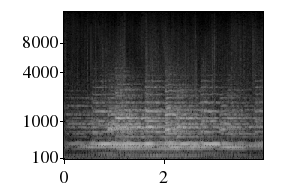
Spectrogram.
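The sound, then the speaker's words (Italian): Church bells ring out over Osoppo in Friuli, near the Tagliamento river, announcing Sunday; sustained, overlapping resonant tones hum steadily for four seconds without pause. “Gli squilli delle campane che si dilatano sino all'opposta sponda del Tagliamento, sino alle luci di Gemona, annunziano il giorno del Signore e del riposo.”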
